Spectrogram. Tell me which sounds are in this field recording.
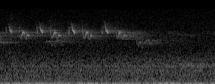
Ovenbird, Red-eyed Vireo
